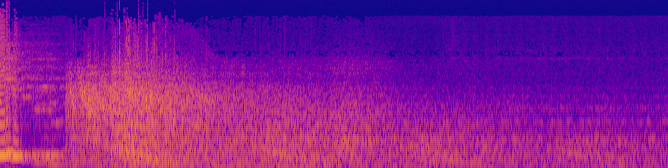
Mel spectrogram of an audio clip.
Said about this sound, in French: La mer tape contre les falaises. Le vent souffle et l'océan s'agite. La mer est très puissante.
